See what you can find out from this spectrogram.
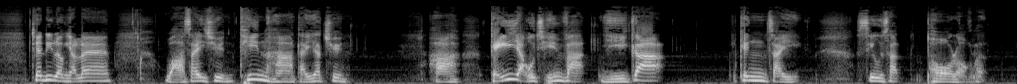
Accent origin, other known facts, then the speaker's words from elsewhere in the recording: Hong Kong; 亦即系我哋香港人好兴讲嘅老鼠会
